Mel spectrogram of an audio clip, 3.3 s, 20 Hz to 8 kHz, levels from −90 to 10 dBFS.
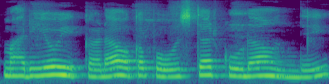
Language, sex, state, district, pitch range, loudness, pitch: Telugu, female, Andhra Pradesh, Sri Satya Sai, 215-240 Hz, -15 LUFS, 225 Hz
